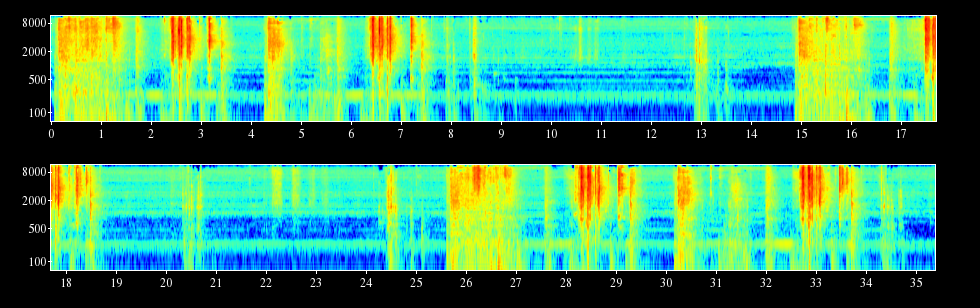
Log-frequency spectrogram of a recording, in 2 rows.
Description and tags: machine hydraulic metal cutter close crunch1
close, crunch, cutter, hydraulic, machine, metal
